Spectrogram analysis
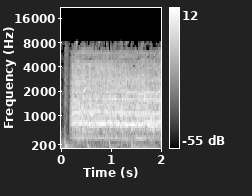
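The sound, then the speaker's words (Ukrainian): Relatives cheer and shout loudly as 33 miners, trapped 69 days at the San José mine, are brought up from 700 metres underground. After a brief quieter moment the roar of the crowd erupts suddenly and holds steady and loud. “Всі 33 шахтарі, що пробули під землею, відрізані від усього світу 69 днів, підняли на поверхню під бурхливі вигуки рідних і близьких”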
